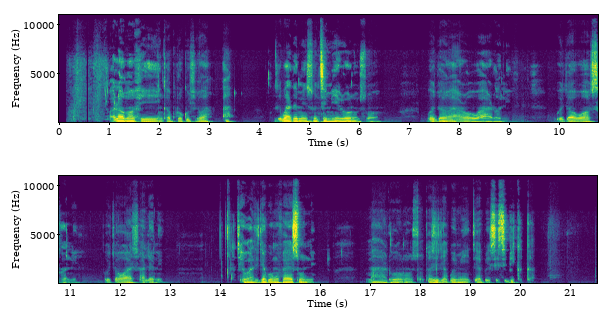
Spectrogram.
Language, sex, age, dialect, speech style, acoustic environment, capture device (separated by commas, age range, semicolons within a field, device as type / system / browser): Yoruba, male, 25-34, Nigeria - Ibadan, happy, silence, mobile / Linux / Chrome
